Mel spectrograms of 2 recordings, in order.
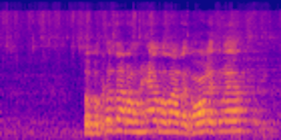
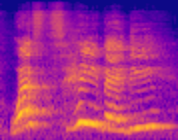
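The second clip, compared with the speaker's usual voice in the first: much higher and louder, calling out to viewers; playful gossip call, raised voice; loud excited call; 7 semitones higher, 8 dB louder, much slower than usual. Real, not acted. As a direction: belt "What's tea" up to the chat. Repeats question, louder second time.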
